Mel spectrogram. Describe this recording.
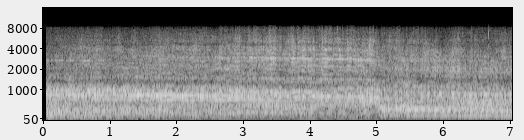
A large engine roars as it passes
